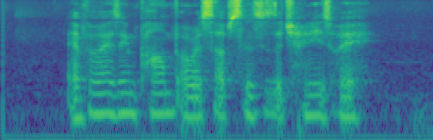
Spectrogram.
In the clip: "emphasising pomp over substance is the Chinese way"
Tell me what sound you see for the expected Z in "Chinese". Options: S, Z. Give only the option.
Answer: Z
